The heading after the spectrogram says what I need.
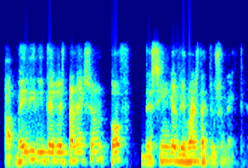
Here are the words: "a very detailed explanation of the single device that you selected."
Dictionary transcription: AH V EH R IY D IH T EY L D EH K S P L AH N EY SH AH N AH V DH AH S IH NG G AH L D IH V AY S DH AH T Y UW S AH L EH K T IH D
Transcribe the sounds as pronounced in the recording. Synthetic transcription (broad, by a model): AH B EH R IY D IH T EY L EH S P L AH N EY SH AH N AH F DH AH S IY NG G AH L D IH B AY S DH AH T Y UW S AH L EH K T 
